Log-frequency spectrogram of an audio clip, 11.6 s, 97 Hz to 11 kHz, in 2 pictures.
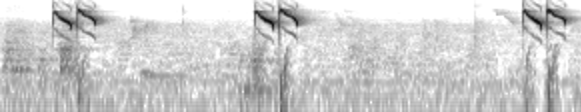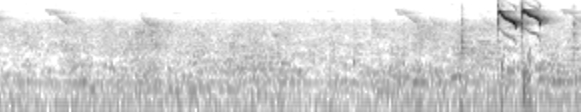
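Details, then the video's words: Forest oriental white-eye used as a lure for caged birds, uttering four spaced bursts of two quick, high downslurred whistles, irregularly spaced a few seconds apart over a low steady hum. "pancingan pleci ngalas 1 2 3 ketukan"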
